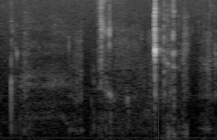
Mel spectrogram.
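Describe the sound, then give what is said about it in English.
A crisp bite into a garlic-flavored pickle from a jar, followed by a few wet crunching chews in quick irregular bursts, with no talking. “Okay, crunch. Loving the crunch.”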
